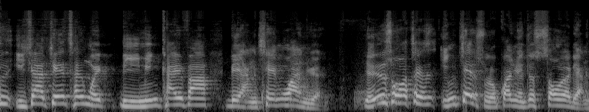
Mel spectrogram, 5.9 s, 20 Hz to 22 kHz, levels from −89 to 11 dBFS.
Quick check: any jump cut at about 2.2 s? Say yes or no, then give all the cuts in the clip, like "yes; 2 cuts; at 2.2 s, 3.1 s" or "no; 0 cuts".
yes; 1 cut; at 2.2 s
